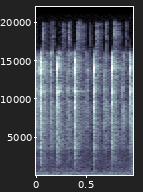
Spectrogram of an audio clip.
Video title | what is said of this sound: UniDyn 2025 : First Look sur la nouveauté de DynaVap 🔥 | là vous l'entendez clairement bouger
